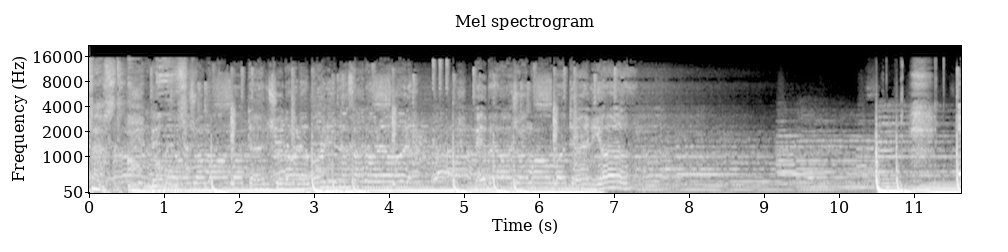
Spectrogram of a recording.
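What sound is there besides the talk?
rap song playing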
